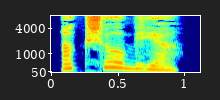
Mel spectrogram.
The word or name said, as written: ಅಕ್ಷೋಭ್ಯ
